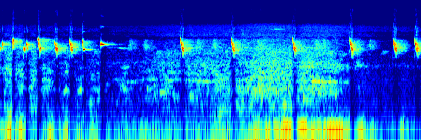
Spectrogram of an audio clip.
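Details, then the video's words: Kurincang singing actively in a rapid-fire 'tembakan rapat' style: a burst of short, sharp, high chirps repeated closely, then a pause and further spaced single chirps, over a faint low hum. "Masteran burung kurincang tembakan rapat"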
